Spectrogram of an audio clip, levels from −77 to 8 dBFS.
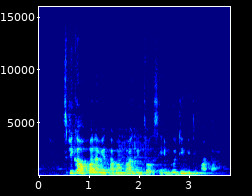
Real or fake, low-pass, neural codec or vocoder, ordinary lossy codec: real; 14.4 kHz; none; none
